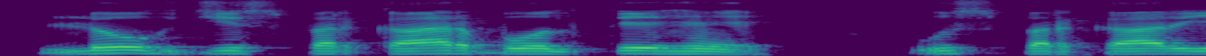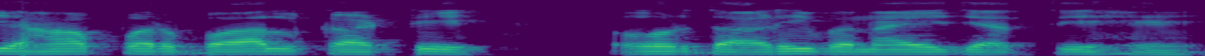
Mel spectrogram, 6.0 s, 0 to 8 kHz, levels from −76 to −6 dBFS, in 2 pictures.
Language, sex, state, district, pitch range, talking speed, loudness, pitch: Hindi, male, Bihar, Supaul, 125-140 Hz, 170 wpm, -30 LUFS, 135 Hz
